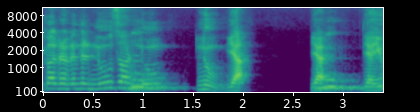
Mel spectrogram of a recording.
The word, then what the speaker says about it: nous: So the S is never pronounced, right? It is nu, it is vous, it is il, and it is L.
